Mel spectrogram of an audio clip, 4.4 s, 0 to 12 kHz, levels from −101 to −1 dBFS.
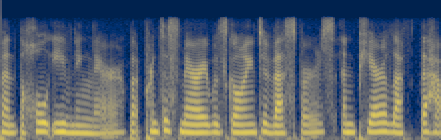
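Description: Speech, with no technical faults to report.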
